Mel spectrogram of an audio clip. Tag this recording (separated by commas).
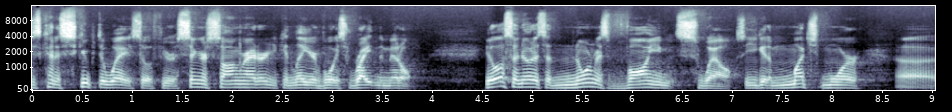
Speech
